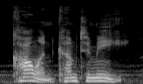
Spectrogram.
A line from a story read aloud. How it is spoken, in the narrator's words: he called out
